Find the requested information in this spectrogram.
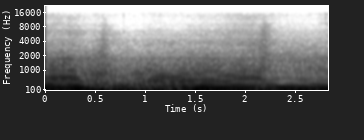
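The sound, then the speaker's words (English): A performance car engine popping and crackling on the overrun while shifting down through the gears. Its droning tone dips in pitch and two sharp pops cut through. “I don't know whether you heard it popping and cracking down through the gears there on the overrun, but it just sounds fantastic.”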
